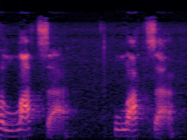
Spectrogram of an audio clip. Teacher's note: I feel like I use a lotta more than I use lotsa. And also we'll reduce lots of to lotsa.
